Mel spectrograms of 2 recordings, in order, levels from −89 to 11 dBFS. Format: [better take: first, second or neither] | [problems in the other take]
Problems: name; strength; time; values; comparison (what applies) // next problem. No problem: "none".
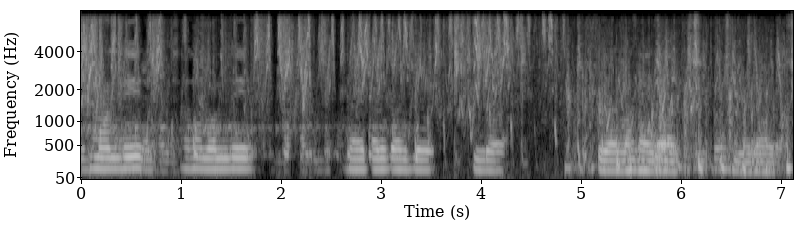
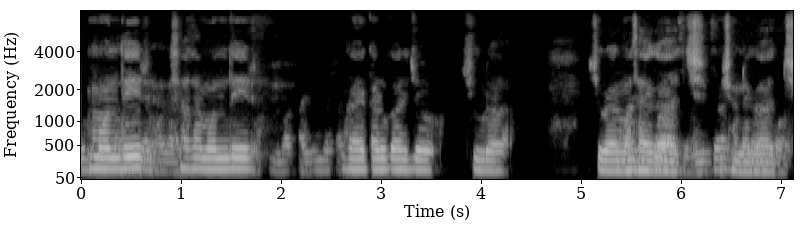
second | noise reduction (neural mask model RNNoise)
